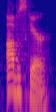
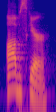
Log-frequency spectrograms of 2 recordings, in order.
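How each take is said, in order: Both takes have the same delivery.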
